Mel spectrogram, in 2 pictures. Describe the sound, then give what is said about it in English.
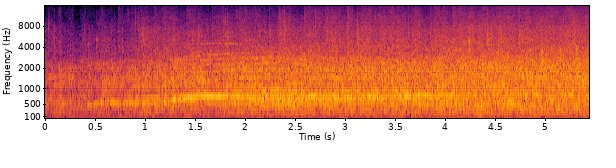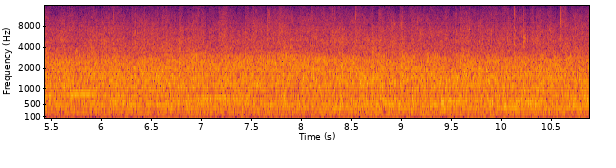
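Loud, sustained applause from a large crowd in the US House of Representatives chamber for Congressman Mike Johnson during the Speaker vote, swelling in over the first second and continuing steadily without a break, with faint cheering and voices mixed in. “The applause and the continues.”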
